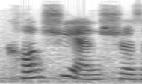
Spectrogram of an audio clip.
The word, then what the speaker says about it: conscientious: okay now number three conscientious simply means ponchi anxious that's longer it's four syllables by the way when i write in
